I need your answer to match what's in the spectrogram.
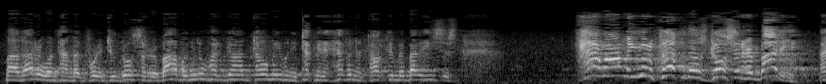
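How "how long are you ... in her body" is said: high, loud booming voice of God; God demanding an answer. Retold or imitated. God booming at the preacher in his vision.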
